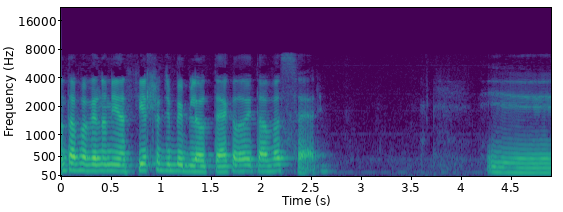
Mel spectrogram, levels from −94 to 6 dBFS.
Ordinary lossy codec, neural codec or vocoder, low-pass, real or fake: none; none; 7.2 kHz; real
